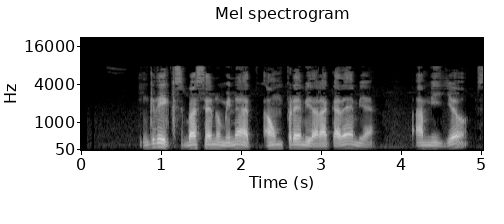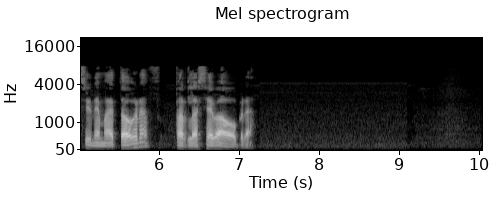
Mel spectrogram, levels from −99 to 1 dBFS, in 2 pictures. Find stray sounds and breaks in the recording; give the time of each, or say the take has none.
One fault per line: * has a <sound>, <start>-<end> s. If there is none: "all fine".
all fine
